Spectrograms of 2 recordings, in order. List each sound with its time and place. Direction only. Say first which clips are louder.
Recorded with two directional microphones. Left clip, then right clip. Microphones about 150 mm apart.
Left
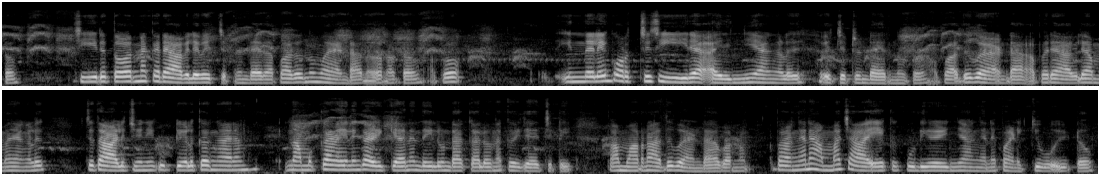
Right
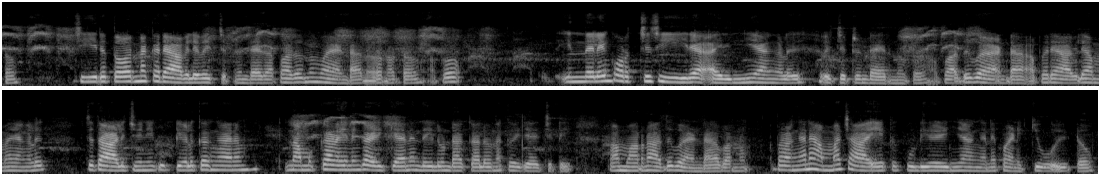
0.8 s speech: left 4 dB; 10° left (ahead or behind)
5.7 s speech: left 4 dB; 15° left (ahead or behind)
14.2 s speech: left 5 dB; 15° left (ahead or behind)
